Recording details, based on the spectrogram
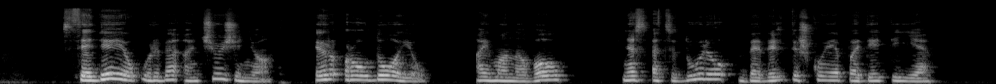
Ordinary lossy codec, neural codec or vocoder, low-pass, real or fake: AAC, 96 kbps; none; 14.4 kHz; real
